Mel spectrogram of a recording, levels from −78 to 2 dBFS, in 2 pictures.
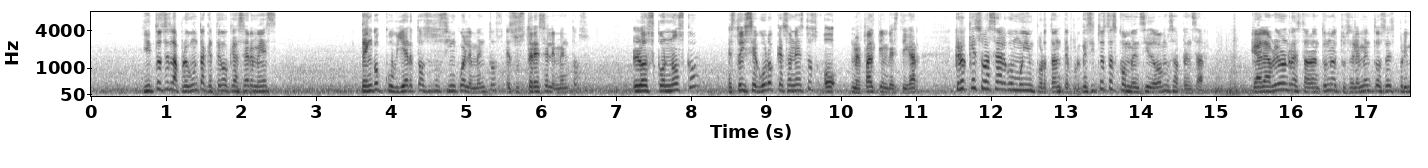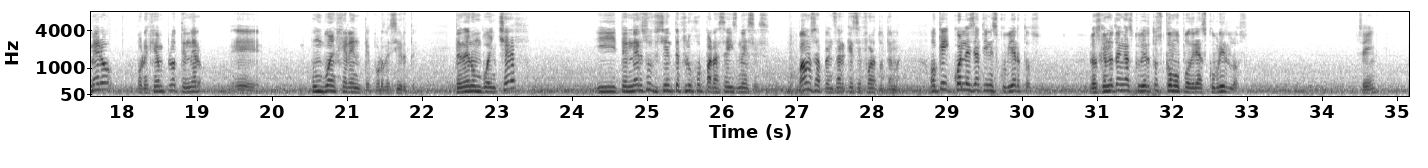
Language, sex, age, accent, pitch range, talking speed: Spanish, male, 40-59, Mexican, 165-200 Hz, 165 wpm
